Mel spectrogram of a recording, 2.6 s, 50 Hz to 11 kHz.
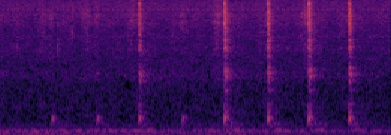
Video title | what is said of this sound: Beginners HPDE Track Car Under $2,000? | it's hitting that and it's causing this tinging so we need to secure this a little bit better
